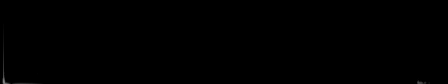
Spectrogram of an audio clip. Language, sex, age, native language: Icelandic, other, 80-89, Icelandic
